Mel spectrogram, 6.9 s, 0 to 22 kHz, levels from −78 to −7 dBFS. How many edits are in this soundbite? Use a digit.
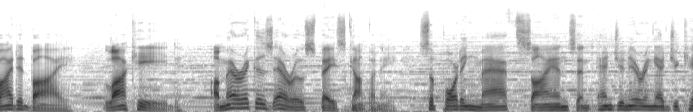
1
